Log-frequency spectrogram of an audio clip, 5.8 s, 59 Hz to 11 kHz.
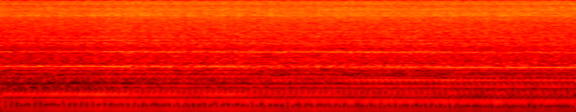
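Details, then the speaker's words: BMW 116i E87, N45B16 1.6L race car, remapped ECU, special exhaust, warming from cold, oxygen sensor starting to swing: even four-cylinder idle, steady low rumble, engine speed changing, no knock; normal cold idle. "but the car's gradually getting warmer and you can hear the car um engine speeds changing"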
